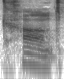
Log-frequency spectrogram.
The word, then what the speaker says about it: can't: It's difficult to hear when it's the positive can and the negative can't, because native speakers don't pronounce the t at the end of can't, which is cannot. So what I suggest is that students focus on the vowel sound. Now, in connected speech, can becomes can, like I can speak English, I can swim. And the negative can't, the vowel sound is longer, it's R, like car or far.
